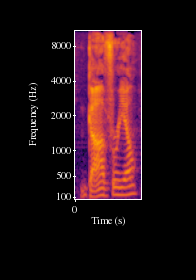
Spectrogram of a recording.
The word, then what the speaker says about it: Gabriel: Uh, next angel is Gabriel, pronounced Gavriel, with a V.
